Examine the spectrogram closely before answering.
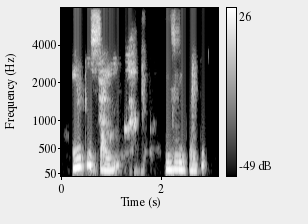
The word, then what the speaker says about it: psi: This is psi. P is silent here.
